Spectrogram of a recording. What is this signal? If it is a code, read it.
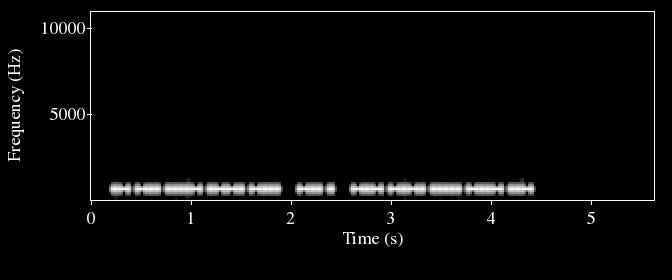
Morse code, heard as a keyed tone, about 37 wpm, 690 Hz. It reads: AD4PB DE KC5XU
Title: USA Callsign DE Callsign - 5 Characters - 40wpm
